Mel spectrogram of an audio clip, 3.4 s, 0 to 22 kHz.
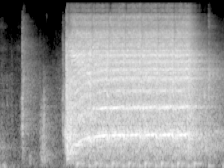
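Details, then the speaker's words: Kohler Command CV15: the starter cranks evenly but the engine never fires. With the ground wire off there is still no spark, proving a bad ignition coil; a new coil is to be installed. "Okay, so that proves that we have a bad coil. Let's go ahead and install a new coil."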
